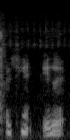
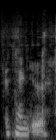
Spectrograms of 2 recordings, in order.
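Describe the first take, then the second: First: Softer, giving-up murmur; defeated murmur. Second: Said in the usual way. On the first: Real, not acted. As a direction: let it fade in defeat. Repeated despair, softer.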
